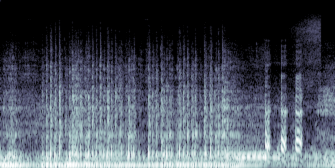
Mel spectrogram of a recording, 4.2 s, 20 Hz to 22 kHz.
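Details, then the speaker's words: Lexus IS300 with 2JZ engine, started after sitting over a week with a dead, zero-voltage battery; it runs very rough with crackling pops, like a GTI on two-step. Owner suspects too little voltage to power the coils. "there's not enough electricity to [ __ ] power the the coils sounds like a little gti trying to two step"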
